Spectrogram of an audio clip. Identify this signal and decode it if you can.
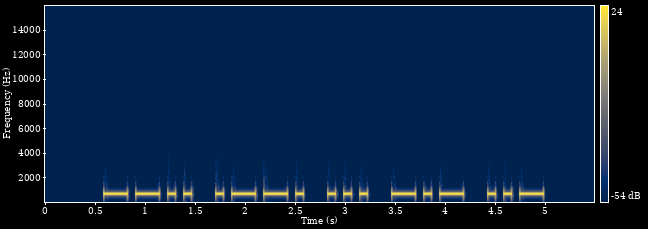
Morse code, heard as a keyed tone, about 15 wpm, 700 Hz. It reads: ZPSKU
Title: Code Groups - 5 Letter:Numbers - 15wpm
